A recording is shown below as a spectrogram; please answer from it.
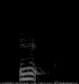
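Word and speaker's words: へ: Eh. So this here, eh, sometimes pronounced eh. Eh. When it's a used as a particle. Eh. When it's used as a particle, it's pronounced eh.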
